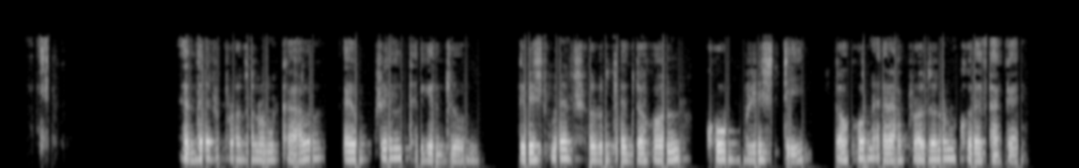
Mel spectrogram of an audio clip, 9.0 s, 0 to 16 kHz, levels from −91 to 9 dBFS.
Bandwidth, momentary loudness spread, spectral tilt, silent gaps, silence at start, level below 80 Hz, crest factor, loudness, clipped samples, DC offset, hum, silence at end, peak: 7.8 kHz; 8 LU; -6.5 dB/octave; 0.91-0.95 s, 1.03-1.08 s, 1.29-1.34 s, 2.73-2.83 s, 4.13-4.31 s; 0.35 s; -48 dBFS; 20 dB; -20 LUFS; under 0.1%; under 0.1%; none; 0.5 s; -2 dBFS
